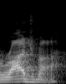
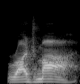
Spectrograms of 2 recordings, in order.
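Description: First: The stress is not on the last syllable. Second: The stress is on the last syllable.

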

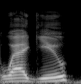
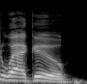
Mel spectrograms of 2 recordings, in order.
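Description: First: The word is said with a Y sound. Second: The word is said without a Y sound. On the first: The speaker calls it right. "Is it Wagyu with a Y?" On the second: The speaker calls it wrong. "You said Wagyu"

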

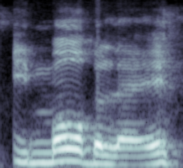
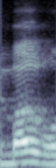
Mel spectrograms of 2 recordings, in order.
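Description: First: The name is pronounced the Italian way. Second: The name is pronounced the English way. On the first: "the Italian pronunciation is Immobile" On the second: "if you just want to call him Immobile, that's fine"

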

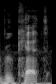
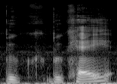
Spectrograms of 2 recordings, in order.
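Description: First: The final T is pronounced. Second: The final T is silent. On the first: "I think they pronunciated the T" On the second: "I think is how you say it"

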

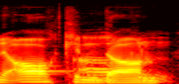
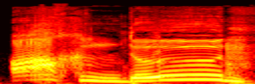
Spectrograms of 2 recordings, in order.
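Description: First: The name is said in a plain accent. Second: The name is said in a Scottish accent.

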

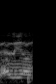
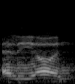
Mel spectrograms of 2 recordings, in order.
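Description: First: The word is repeated quickly, blurring toward Alion. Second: The word is said slowly with a clear E. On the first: "If I said Elion, Elion, Elion... it sounds like Alion" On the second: "But it's Elion, Elion, El, when it's not speeded up"

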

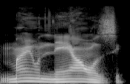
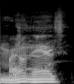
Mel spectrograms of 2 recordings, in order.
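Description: First: It has an exaggerated, stereotyped carioca accent. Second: It has a natural, everyday carioca accent.

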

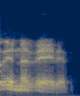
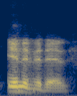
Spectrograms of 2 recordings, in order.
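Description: First: It is said in a plain, everyday way. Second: It is said in a fancier, affected way.

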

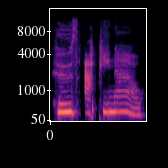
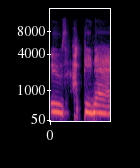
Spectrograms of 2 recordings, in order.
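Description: First: It is said in a neutral accent. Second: It is said in a Cockney accent.

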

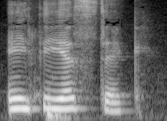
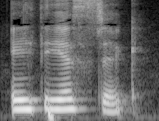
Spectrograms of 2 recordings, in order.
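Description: The two takes are said the same way.

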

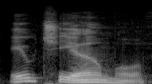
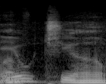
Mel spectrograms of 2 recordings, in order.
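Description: First: It is said in a plain reading voice. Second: It is said in a late-night radio announcer voice.

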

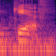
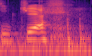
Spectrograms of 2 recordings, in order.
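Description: First: The word starts with a hard G sound. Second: The word starts with a J sound. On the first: This is how the speaker habitually says it. The speaker calls it wrong. "I feel like I say GIF" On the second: This is how the speaker thinks it should be said. The speaker calls it right. "but I think it's GIF. ... When an I follows a G, it makes a J sound"

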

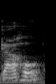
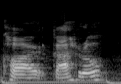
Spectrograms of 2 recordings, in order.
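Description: First: The double r sounds like a j. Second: The double r is trilled. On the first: This is the Puerto Rican pronunciation. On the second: This is the standard pronunciation.

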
